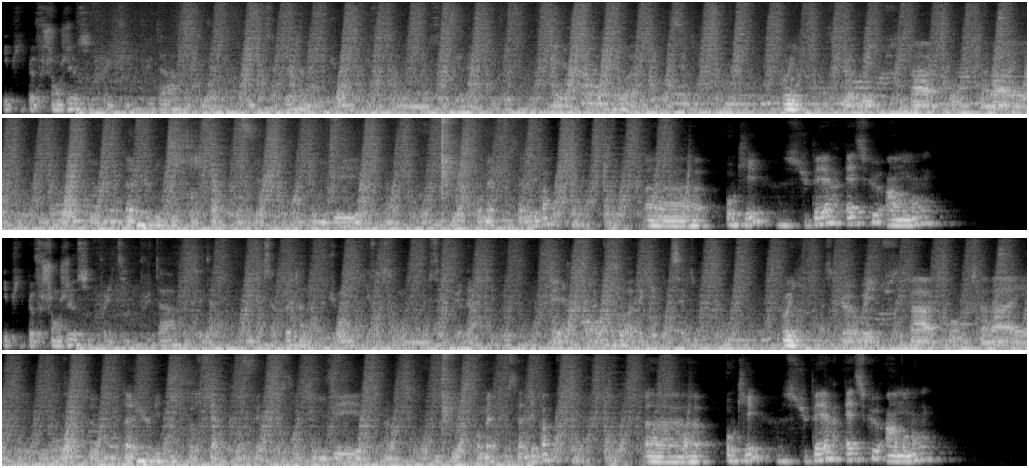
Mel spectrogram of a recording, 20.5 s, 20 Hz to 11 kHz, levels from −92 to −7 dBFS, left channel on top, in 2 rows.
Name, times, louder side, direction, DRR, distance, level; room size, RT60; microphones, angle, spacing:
voice 1, 0.0-5.1 5.4-7.1, equal, 80° right, 4 dB, 0.8 m, -37 dB
sound 1, 0.7-15.5, equal, 65° left, 0.7 m, -31 dB
sound 2, 1.7-17.1, left 1 dB, 20° left, 0.6 m, -37 dB
voice 2, 7.8-19.5, equal, 45° right, 1 dB, 0.6 m, -32 dB
5.1 x 2.5 x 3.2 m, 0.43 s
head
